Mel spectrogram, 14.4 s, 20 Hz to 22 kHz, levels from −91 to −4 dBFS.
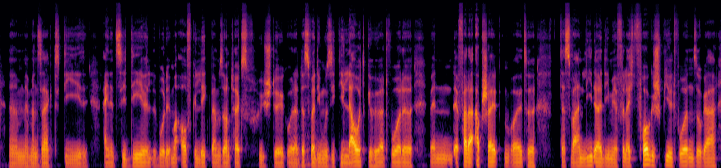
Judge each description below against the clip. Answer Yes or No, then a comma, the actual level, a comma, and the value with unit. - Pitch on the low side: Yes, very low, 85 Hz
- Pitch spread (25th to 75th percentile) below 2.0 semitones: Yes, narrow, 1.6 semitones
